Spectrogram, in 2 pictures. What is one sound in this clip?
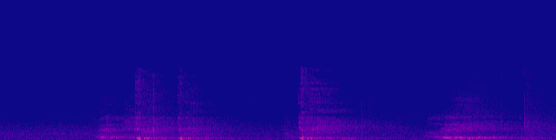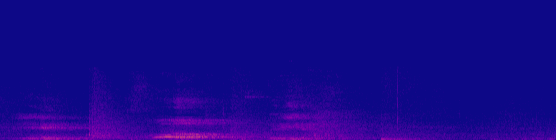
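A man talks calmly in an echoing hall.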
